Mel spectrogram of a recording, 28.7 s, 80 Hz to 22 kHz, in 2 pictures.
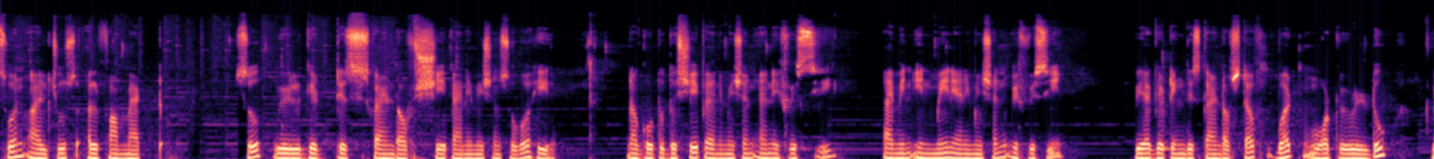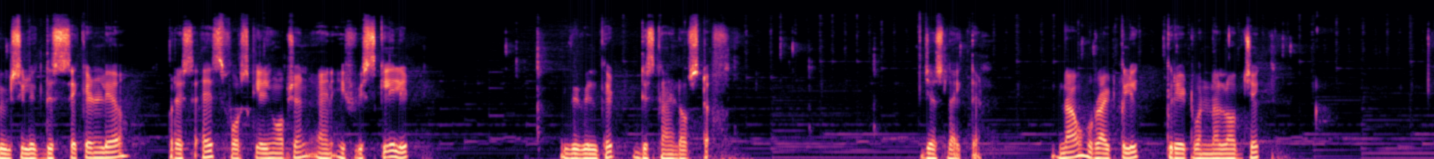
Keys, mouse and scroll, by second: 2.6 space, 5.9 click, 7.6 space, 9.3 click, 10.0 space, 14.2 click, 16.0 s, 16.9-19.5 drag, 19.5 space, 21.5 space, 22.1 click, 22.2 space, 23.5-25.1 drag, 25.1 right click, 25.9-28.6 drag.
